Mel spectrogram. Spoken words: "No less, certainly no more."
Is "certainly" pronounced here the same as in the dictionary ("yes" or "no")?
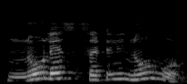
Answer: no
